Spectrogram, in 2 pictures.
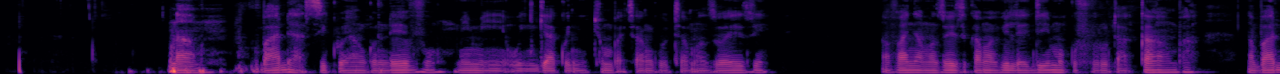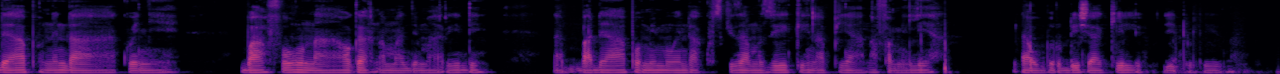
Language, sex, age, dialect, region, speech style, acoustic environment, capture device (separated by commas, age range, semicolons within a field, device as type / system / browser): Swahili, male, 18-24, Kenya - Mombasa, Kenya, happy, silence, mobile / Linux / Chrome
